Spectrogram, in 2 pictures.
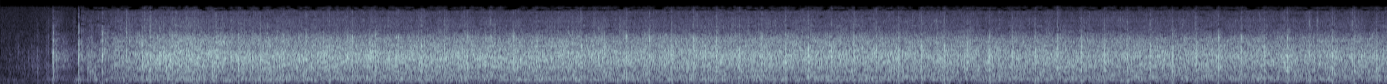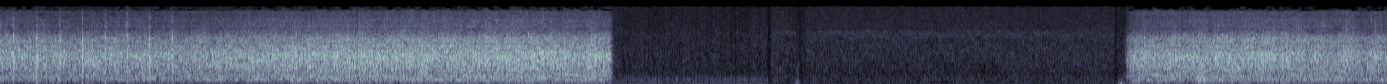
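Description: A large audience at a radio broadcast applauds loudly and steadily for about twenty seconds, the clapping stops abruptly into near silence, then a fresh burst of applause starts up again at the end.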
